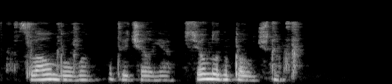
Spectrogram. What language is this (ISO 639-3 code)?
rus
